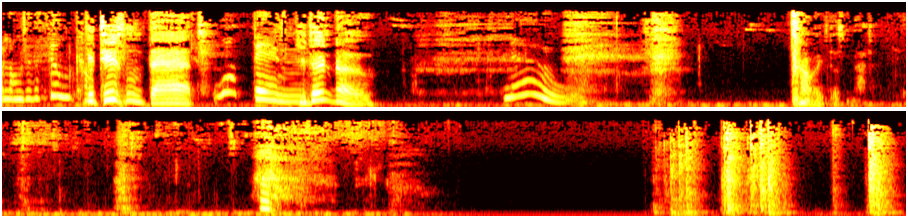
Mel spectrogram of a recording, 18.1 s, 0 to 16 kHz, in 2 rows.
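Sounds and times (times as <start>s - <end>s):
speech: 0.1s - 3.8s, 5.0s - 6.7s, 8.0s - 8.7s, 11.6s - 12.1s
door handle of a locked door rattling: 15.5s - 18.0s.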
